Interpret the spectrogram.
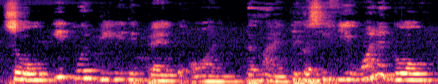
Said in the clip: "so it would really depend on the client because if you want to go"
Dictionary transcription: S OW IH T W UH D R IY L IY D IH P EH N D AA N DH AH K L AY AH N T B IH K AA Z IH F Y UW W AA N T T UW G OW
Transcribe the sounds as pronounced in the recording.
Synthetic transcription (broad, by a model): S OW IH T W UH D R IY L IY D IH P EH N D AA N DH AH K AY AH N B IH K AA S IH F Y UW W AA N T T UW G OW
